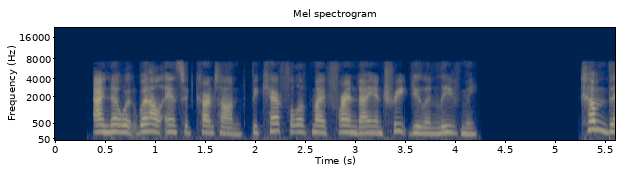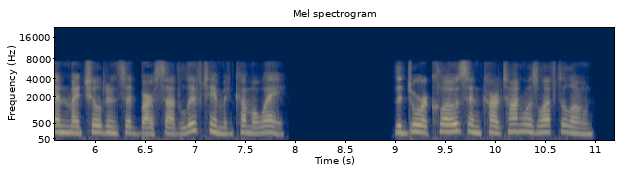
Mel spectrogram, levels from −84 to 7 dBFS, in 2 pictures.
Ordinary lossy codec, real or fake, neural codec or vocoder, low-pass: MP3, 48 kbps; fake; codec, 16 kHz, 0.8 kbps, ZipCodec; 7.2 kHz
